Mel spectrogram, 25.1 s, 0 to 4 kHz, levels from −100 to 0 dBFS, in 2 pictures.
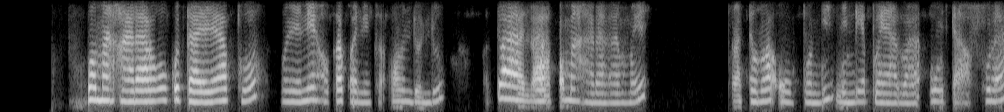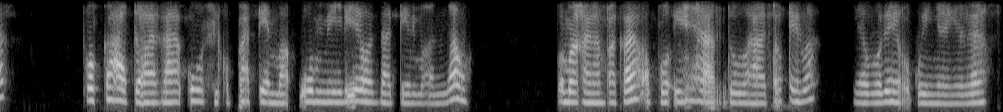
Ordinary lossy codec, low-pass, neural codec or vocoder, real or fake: Opus, 16 kbps; 3.6 kHz; codec, 24 kHz, 1.5 kbps, HILCodec; fake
